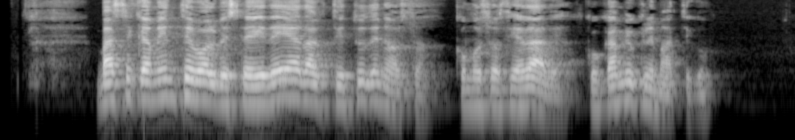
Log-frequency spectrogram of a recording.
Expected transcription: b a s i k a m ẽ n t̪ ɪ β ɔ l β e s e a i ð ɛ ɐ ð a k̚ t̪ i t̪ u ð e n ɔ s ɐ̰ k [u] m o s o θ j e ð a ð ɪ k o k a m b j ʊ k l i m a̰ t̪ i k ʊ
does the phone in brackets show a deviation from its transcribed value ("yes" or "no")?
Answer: yes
